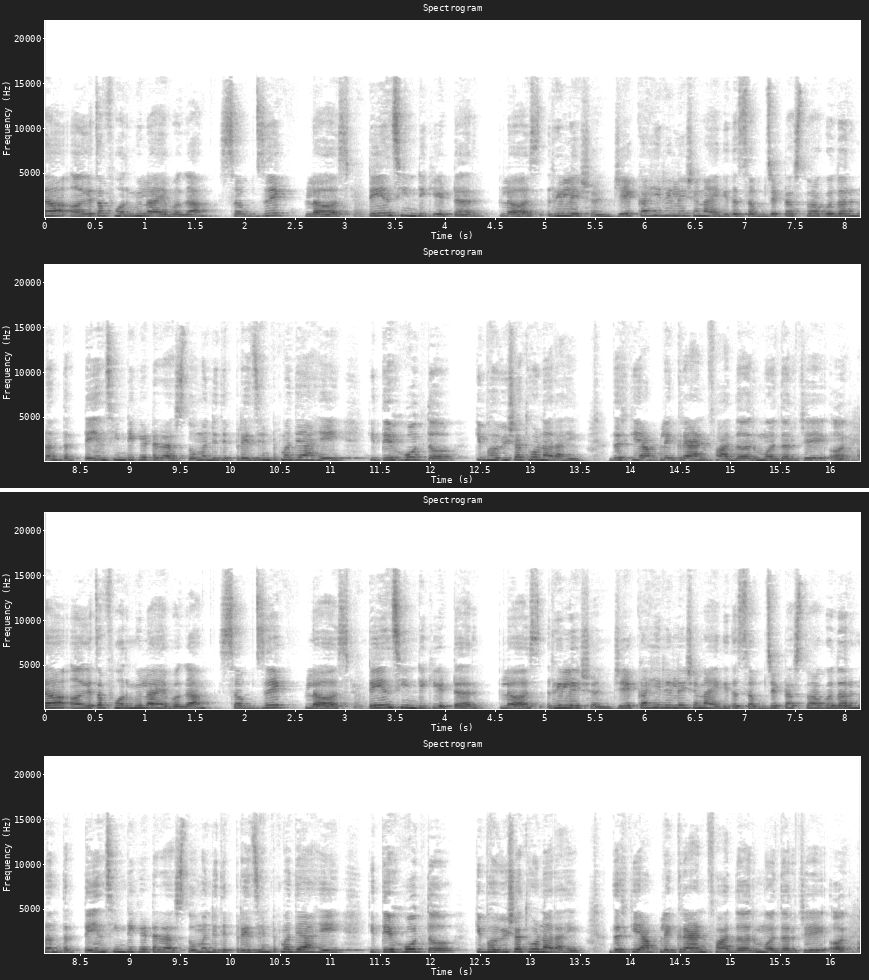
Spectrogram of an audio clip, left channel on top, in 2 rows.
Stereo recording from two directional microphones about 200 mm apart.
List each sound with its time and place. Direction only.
0.0 s a woman's voice: 45° right (ahead or behind)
